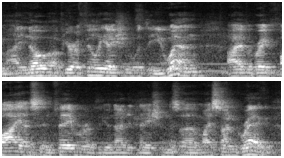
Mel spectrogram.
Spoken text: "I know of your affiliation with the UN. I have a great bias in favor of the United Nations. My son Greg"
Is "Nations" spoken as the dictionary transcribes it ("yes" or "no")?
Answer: yes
